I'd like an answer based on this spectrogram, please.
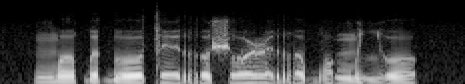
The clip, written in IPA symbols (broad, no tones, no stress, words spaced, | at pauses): ŋ͡mɤɓə ɠʊːtɪː roʃʊːɭɪ rɤbɔŋ͡mə ʎʊː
